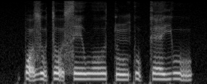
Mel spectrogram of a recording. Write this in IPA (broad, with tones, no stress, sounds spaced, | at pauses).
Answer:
p ɔ̰˦˨ z ṵ˦˨ t o̰˦˨ ʊ̯ sʰ e˦ w o˦ ʊ̯ t ũ˨ k ṵ˦˨ k ɛ˦ j ṵ˦˨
